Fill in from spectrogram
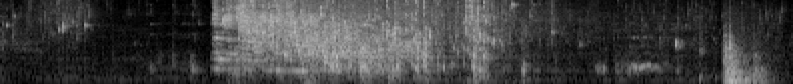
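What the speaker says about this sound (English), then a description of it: "So now we're going to drain away all that water." Water drained from a bowl of rinsed pork ribs gushes out in a loud, steady rush for about a second and a half, then trickles and splashes intermittently before a final brief pour.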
